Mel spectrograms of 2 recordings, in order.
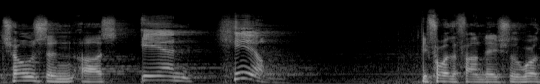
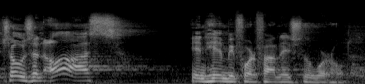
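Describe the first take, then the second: First: The word "him" carries the stress. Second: The word "us" carries the stress. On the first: The focus is on the one in whom they are chosen. The speaker calls it right. "The accent should be on Jesus Christ" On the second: The focus is on the people chosen. The speaker calls it wrong. "So that makes the us accented"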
